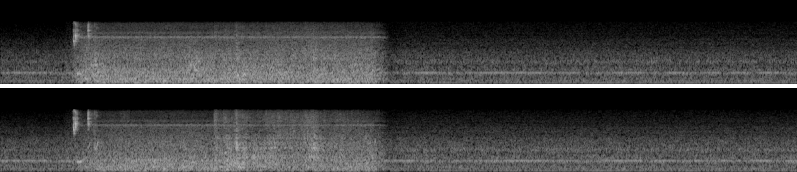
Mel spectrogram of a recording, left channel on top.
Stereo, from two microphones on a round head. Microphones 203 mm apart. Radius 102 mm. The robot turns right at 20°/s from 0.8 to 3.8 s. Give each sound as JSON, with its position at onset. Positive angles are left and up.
{"t": 0.7, "sound": "dripping", "side_deg": -20, "distance_m": 0.5}
{"t": 2.1, "sound": "a splash", "azimuth_deg": -90, "distance_m": 0.7}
